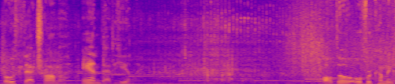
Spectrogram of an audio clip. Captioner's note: bike spokes clicking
